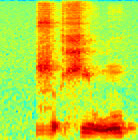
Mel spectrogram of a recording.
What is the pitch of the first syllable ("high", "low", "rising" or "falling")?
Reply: low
